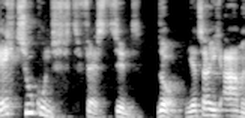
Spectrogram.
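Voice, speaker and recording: A man speaks very slowly with a Dutch accent. His pitch is fairly high. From Netherlands. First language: Dutch (speaking German). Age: 40s. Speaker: safety equipment entrepreneur. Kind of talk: casual interview.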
